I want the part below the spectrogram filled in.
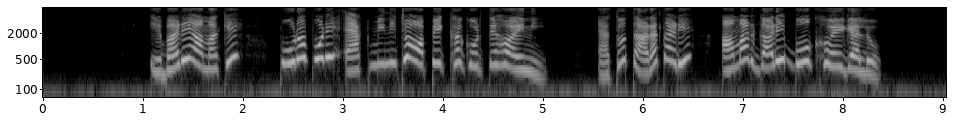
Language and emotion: Bengali, surprised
